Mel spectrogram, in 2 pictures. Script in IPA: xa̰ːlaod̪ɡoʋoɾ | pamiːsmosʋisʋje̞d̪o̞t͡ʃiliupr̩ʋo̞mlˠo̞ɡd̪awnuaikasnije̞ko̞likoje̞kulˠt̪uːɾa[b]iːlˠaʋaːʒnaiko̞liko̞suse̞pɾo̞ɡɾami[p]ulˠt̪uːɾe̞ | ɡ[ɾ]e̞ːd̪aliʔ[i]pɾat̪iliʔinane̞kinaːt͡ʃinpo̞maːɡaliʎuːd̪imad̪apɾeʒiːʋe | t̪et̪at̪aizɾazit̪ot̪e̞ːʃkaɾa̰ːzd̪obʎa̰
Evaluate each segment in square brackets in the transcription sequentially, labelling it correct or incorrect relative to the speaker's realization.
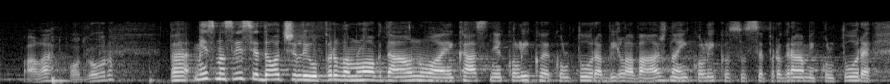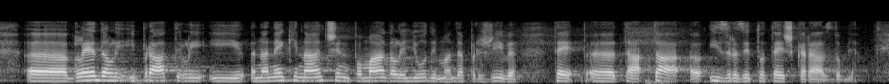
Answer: correct, incorrect: k, incorrect: l, correct

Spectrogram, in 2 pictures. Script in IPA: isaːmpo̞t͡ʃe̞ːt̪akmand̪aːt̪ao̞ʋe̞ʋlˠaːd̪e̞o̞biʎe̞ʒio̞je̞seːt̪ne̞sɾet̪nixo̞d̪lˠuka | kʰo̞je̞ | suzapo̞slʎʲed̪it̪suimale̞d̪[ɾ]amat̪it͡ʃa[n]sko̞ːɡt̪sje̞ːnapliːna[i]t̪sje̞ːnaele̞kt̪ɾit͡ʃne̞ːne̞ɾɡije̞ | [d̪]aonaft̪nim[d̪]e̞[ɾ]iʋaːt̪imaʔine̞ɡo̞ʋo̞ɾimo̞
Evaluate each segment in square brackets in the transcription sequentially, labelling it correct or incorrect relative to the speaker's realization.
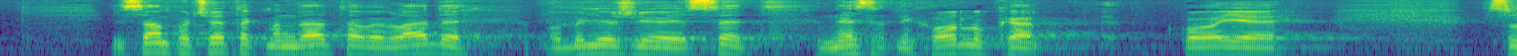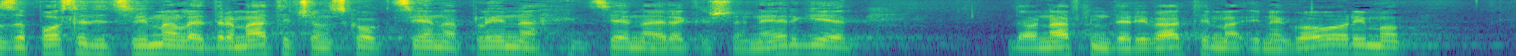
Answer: correct, correct, correct, correct, correct, correct

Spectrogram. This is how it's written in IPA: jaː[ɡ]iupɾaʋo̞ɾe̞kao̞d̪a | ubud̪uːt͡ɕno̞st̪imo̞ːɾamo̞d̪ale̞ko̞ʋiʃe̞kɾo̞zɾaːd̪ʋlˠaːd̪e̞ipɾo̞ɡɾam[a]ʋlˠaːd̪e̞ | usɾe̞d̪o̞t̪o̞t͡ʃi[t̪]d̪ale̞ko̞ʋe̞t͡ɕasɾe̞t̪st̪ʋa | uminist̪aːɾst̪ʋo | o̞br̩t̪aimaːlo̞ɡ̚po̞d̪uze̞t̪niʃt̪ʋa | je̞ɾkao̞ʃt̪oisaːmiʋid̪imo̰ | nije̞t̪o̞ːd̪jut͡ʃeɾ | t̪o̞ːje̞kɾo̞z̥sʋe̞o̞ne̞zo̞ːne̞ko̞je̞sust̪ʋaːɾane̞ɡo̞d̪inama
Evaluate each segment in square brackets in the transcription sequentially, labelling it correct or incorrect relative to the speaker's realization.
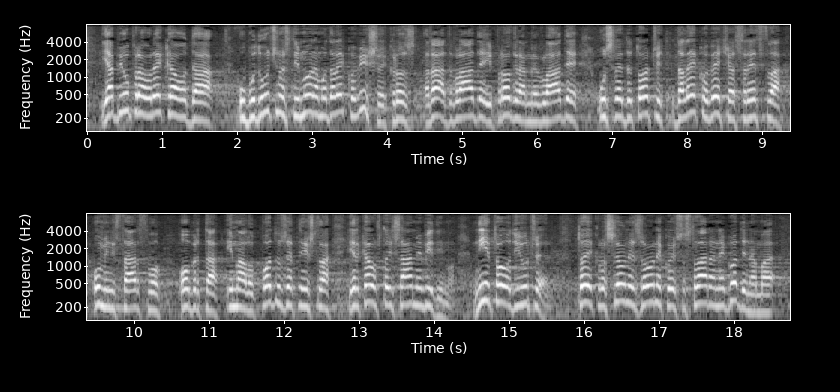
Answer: incorrect: b, incorrect: e, correct

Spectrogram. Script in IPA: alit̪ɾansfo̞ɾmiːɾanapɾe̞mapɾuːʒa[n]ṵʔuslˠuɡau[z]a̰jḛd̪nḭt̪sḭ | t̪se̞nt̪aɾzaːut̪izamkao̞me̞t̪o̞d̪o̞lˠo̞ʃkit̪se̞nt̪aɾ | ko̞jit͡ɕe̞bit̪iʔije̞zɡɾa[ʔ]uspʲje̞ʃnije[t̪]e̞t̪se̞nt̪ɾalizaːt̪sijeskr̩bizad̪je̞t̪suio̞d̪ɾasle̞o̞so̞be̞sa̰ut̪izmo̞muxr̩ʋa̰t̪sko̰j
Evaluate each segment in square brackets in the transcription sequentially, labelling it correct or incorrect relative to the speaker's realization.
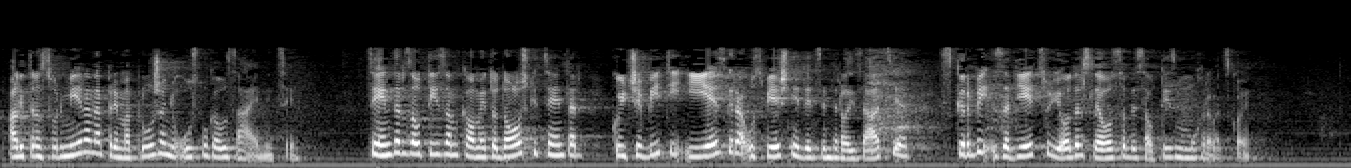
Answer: incorrect: ɲ, correct, correct, incorrect: d̪

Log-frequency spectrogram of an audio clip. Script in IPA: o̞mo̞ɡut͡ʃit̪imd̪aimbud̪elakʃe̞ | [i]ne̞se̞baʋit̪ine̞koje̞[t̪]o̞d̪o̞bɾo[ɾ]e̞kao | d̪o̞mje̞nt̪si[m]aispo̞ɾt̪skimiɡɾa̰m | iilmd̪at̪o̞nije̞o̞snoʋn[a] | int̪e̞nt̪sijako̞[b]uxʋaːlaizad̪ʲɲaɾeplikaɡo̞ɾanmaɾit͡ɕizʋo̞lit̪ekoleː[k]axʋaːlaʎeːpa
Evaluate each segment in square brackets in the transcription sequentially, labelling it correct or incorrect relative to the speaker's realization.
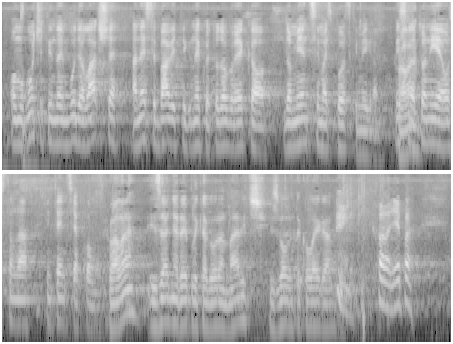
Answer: incorrect: a, correct, correct, correct, correct, incorrect: m, incorrect: ɡ

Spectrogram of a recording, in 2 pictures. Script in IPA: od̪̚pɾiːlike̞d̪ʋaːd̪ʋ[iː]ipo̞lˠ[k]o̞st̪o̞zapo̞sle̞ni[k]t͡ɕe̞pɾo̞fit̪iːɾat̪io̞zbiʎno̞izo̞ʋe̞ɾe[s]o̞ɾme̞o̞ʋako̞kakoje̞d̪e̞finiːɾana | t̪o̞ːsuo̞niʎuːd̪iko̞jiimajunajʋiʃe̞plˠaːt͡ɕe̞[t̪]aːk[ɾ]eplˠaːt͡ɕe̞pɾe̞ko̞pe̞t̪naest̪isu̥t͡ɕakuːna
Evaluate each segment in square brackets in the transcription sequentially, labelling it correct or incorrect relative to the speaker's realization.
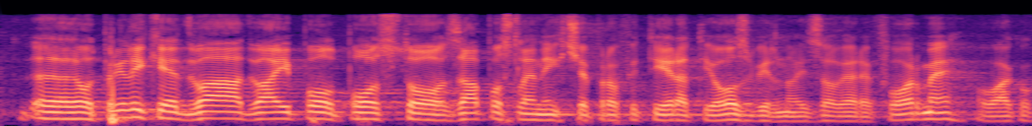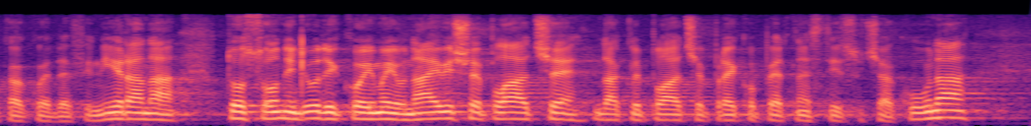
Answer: incorrect: aː, incorrect: p, incorrect: x, incorrect: f, incorrect: d̪, incorrect: l

